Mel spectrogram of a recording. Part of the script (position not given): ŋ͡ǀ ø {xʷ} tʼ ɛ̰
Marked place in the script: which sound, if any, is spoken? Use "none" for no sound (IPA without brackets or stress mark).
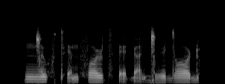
xʷ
